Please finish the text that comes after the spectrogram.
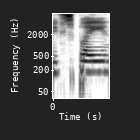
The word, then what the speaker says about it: explain: Could you explain that? The stress on the second syllable of explain, it highlights the action that you're requesting.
